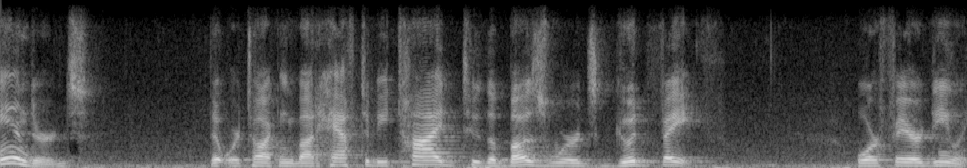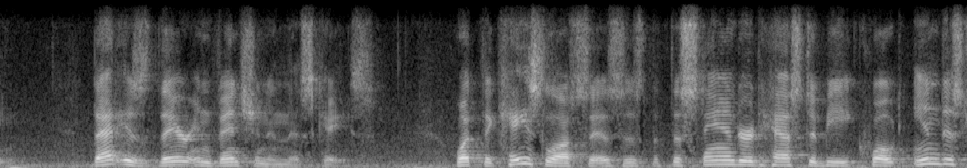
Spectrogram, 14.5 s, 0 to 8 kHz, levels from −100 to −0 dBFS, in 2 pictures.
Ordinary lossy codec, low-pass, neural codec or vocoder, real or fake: Opus, 32 kbps; 7.2 kHz; none; real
